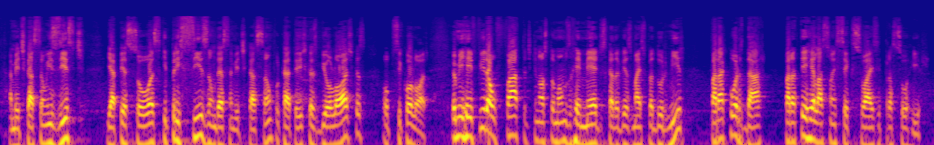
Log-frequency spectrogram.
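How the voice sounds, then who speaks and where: A man's somewhat breathy, medium-pitched voice at a moderate pace, with big swings in loudness and ordinary pitch variation. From Rio Grande do Sul, Brazil. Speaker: historian, lecturer. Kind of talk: public lecture. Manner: humorous, ironic.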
